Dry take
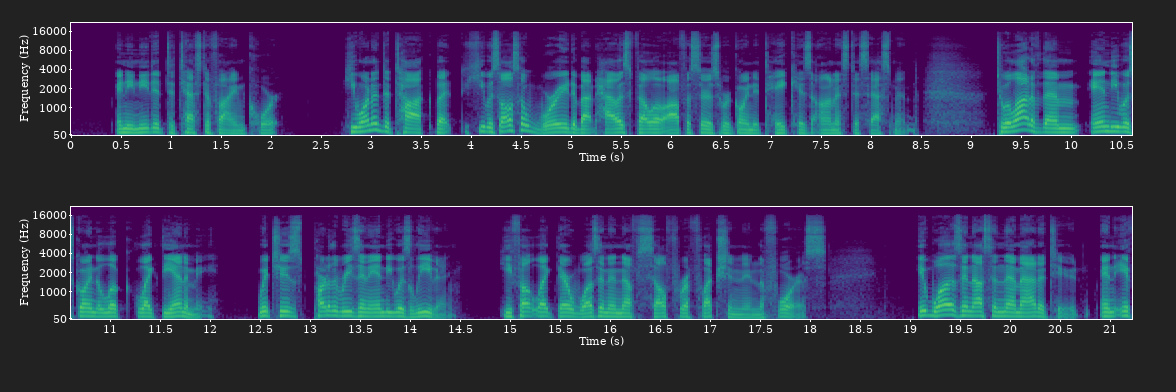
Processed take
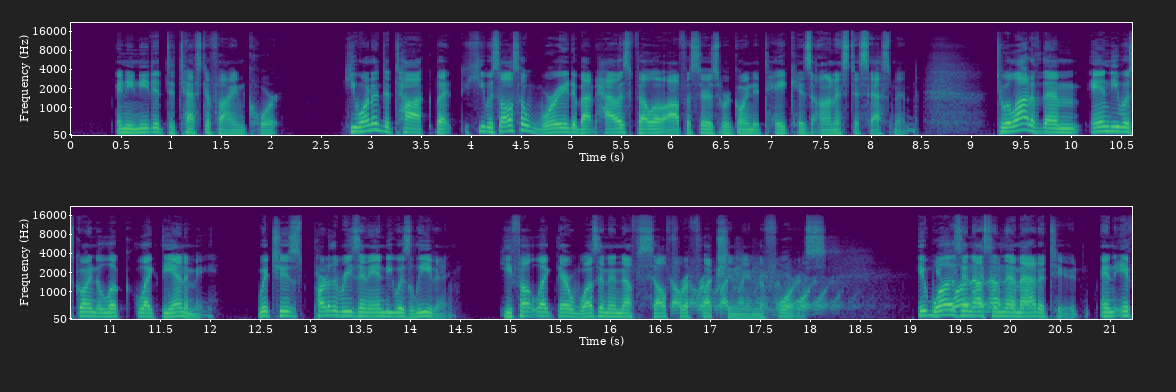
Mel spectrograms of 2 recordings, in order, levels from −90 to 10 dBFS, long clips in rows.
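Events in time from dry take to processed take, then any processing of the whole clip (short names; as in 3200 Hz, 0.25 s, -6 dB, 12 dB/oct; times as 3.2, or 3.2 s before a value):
7.36–8.09 high shelf 2900 Hz +9.5 dB
16.42–20.21 band-limited delay 0.169 s, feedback 35%, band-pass 890 Hz, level -3 dB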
